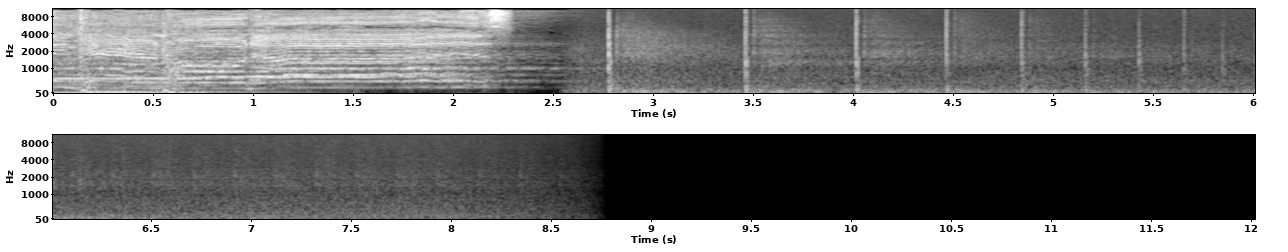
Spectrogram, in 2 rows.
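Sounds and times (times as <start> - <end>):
basketball bouncing on wooden floor: 2.6 - 8.5
low room rumble: 2.6 - 8.8.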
